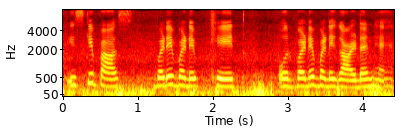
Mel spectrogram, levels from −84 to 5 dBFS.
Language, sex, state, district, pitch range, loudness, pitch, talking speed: Hindi, female, Haryana, Charkhi Dadri, 235-265 Hz, -14 LUFS, 245 Hz, 135 wpm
